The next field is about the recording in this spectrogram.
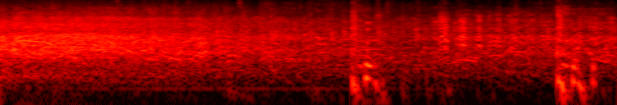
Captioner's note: audience laughter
